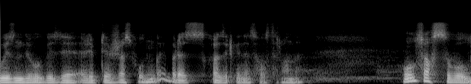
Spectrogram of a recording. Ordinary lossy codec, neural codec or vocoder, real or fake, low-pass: none; codec, 24 kHz, 0.9 kbps, DualCodec; fake; 7.2 kHz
